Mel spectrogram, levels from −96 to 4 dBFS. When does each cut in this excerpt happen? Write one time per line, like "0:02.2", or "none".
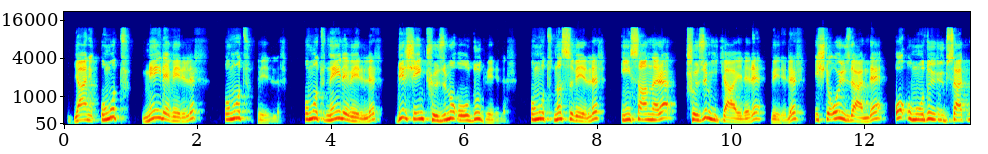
0:02.9
0:06.3
0:10.5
